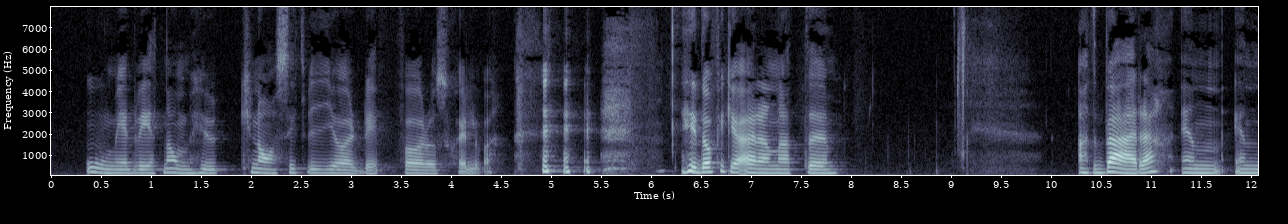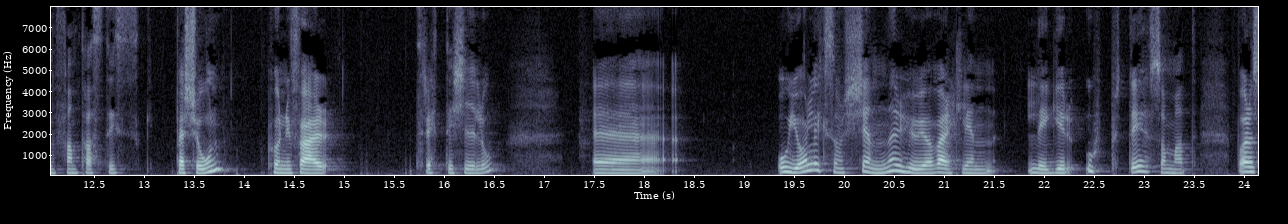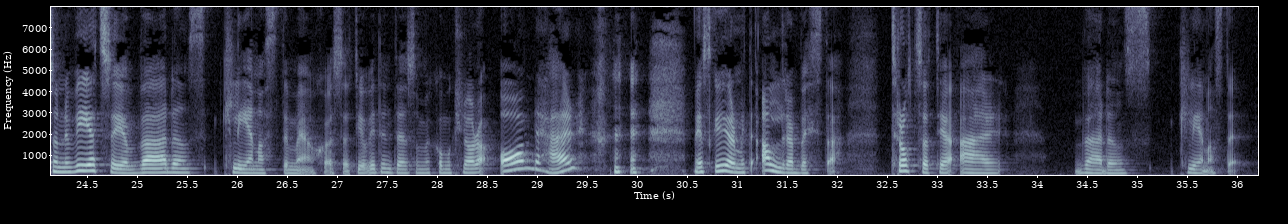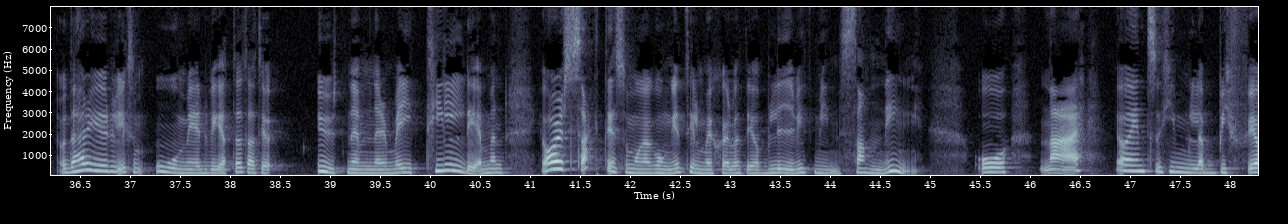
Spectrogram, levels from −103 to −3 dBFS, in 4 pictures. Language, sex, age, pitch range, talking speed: Swedish, female, 20-39, 170-225 Hz, 140 wpm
